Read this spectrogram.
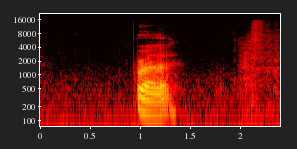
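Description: A teenage girl speaks briefly, close by.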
